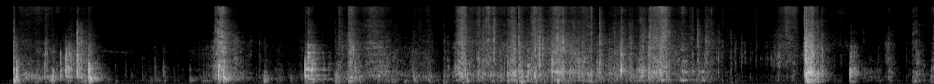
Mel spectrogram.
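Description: Cardboard subscription box being opened by hand: flaps pulled open and paper and packaging inside rustled and crinkled, with a sharp knock about eight seconds in.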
